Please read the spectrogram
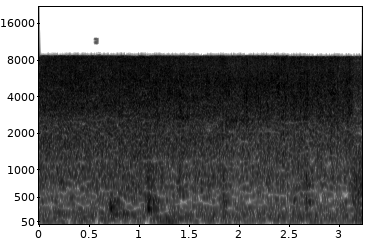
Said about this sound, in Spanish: A continuación echamos el queso de soja o tofu. Echamos todo. Luego esperamos freír un poco para que le salga todo el agua que contiene el queso de soja.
